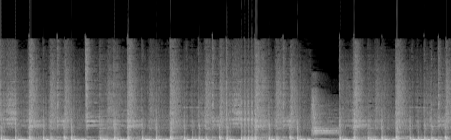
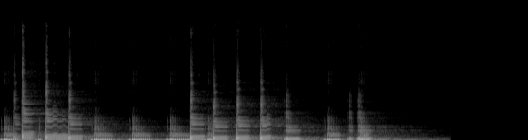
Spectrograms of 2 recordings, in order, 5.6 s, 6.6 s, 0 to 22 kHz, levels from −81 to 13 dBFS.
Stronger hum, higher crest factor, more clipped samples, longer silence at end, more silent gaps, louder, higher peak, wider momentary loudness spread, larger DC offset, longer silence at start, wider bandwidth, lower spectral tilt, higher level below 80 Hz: neither; second, 12 dB vs 18 dB; neither; second, 0 s vs 1.4 s; neither; first, -12 LUFS vs -29 LUFS; first, 0 dBFS vs -12 dBFS; second, 2 LU vs 6 LU; neither; about the same, 0 s vs 0 s; first, 16.5 kHz vs 13.5 kHz; second, -4 dB/octave vs -6.5 dB/octave; first, -22 dBFS vs -36 dBFS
